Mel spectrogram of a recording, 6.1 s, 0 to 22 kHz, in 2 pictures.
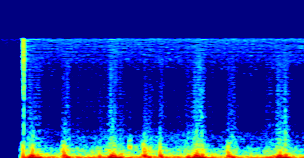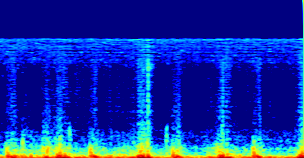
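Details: Normal heart sounds auscultated with the stethoscope diaphragm over standard areas (aortic, pulmonic, tricuspid, mitral): regular low sounds, about 73 beats a minute, in a physical exam teaching demonstration.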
